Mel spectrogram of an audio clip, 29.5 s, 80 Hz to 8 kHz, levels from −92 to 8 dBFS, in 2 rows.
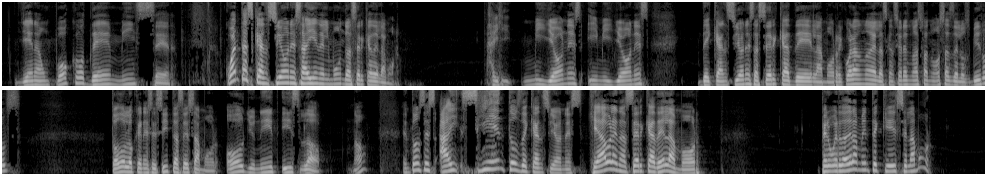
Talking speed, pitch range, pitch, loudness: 125 wpm, 135-185 Hz, 155 Hz, -27 LUFS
